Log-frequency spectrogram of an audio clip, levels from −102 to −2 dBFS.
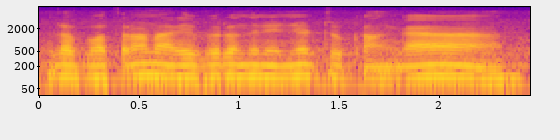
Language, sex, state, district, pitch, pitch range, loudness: Tamil, male, Tamil Nadu, Namakkal, 105 Hz, 105-110 Hz, -17 LUFS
